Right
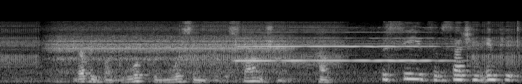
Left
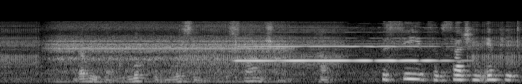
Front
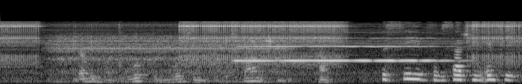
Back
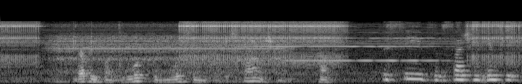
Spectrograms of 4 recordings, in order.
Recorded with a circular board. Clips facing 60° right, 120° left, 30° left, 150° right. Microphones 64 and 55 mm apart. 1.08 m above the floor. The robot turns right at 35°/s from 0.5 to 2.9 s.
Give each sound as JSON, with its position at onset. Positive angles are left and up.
{"t": 0.8, "sound": "a man speaking", "azimuth_deg": -100, "distance_m": 0.8}
{"t": 2.3, "sound": "a flute", "azimuth_deg": 30, "distance_m": 1.9}
{"t": 3.8, "sound": "a woman speaking", "azimuth_deg": 35, "distance_m": 1.4}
